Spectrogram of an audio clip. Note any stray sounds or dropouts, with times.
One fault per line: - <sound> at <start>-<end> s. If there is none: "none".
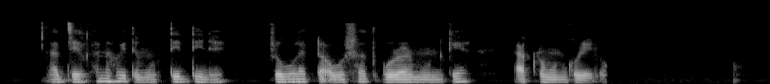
none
